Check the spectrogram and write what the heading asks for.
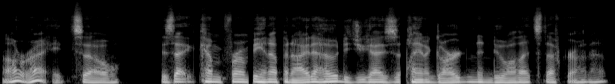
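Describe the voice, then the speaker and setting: Low-voiced man hosting a casual podcast. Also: fairly even intonation, moderate pace, a little mellow, no echo, clean studio sound. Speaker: podcast host, landscape architect. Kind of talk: casual conversational explaining.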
